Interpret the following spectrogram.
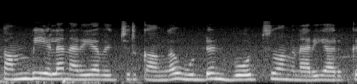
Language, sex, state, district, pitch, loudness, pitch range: Tamil, female, Tamil Nadu, Namakkal, 230 Hz, -12 LUFS, 215-250 Hz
